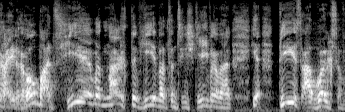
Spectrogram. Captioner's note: speaking German; speaking German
